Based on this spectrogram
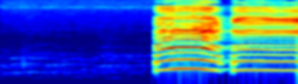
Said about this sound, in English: So we have a squeaky pig, a squeaky sprout.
